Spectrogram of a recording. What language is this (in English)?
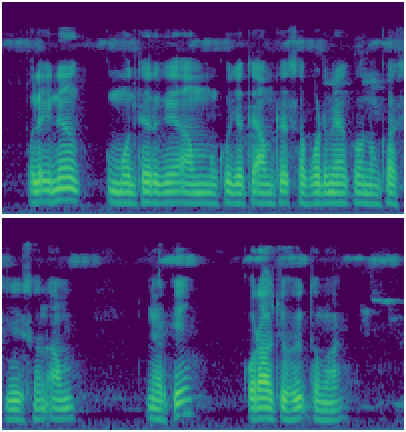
Santali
